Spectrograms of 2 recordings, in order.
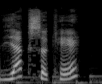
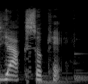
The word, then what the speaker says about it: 약속해: okay yeah it's okay this is pronounced as the three syllable word the first syllable is yak second syllable is and the third syllable is hey pronounce it with me the word yaksuke is the action of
